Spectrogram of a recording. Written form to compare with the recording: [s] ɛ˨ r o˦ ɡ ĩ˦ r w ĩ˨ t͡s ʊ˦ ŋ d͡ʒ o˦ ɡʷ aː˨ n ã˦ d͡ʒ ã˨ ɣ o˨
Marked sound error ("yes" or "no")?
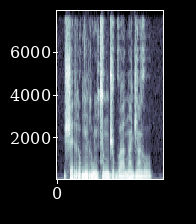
yes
